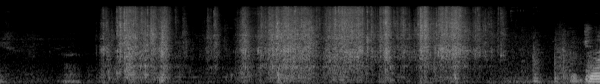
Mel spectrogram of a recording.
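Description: Tissue paper crinkling and a cardboard shoebox being handled: a dense run of rustles and light knocks that starts about a second in and lasts about four seconds.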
